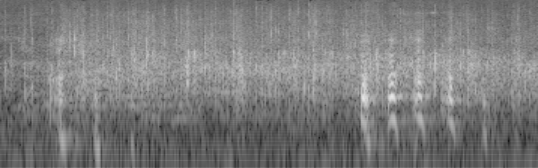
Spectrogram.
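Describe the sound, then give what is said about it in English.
Scattered audience clapping, a loose patter of claps that grows a little denser and louder toward the end, with a few sharper individual claps standing out. “And I know somebody is wondering, why are we clapping?”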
